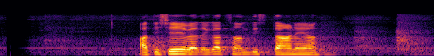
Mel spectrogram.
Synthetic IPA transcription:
a̰t̪isejʋæd̪eɡat̪sand̪ist̪aːneja

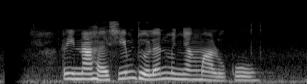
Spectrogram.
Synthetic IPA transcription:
rinaɦaʃɪmd̪̥o̤lɛnməɲaŋmaluku

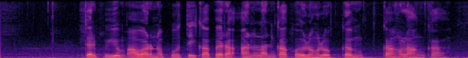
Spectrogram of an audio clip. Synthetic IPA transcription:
t̪ɛrb̥iʊmʔawarnɔput̪ɪhkapeɾaʔanlankaɡ̥ɔ̤lɔŋlɔɡ̥a̤mkaŋlaŋka

